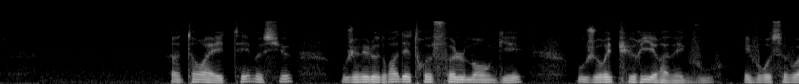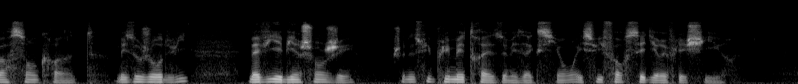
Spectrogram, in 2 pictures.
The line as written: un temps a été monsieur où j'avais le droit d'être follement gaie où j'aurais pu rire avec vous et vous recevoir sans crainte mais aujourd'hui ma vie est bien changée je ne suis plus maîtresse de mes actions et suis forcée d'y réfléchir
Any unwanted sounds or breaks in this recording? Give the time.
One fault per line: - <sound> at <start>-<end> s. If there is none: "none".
none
